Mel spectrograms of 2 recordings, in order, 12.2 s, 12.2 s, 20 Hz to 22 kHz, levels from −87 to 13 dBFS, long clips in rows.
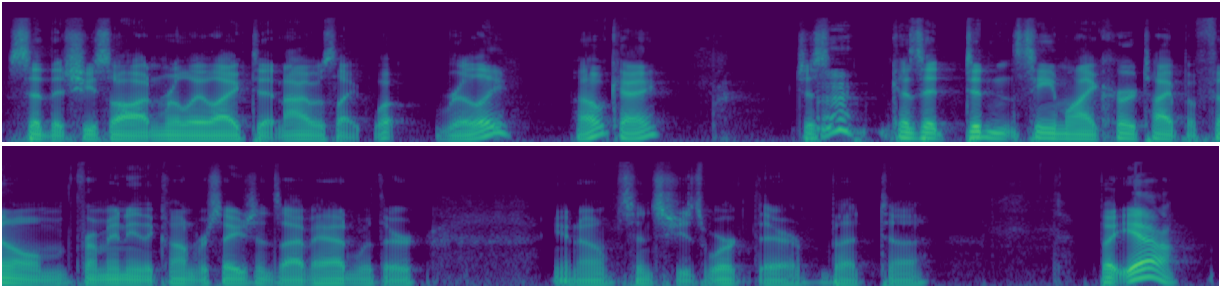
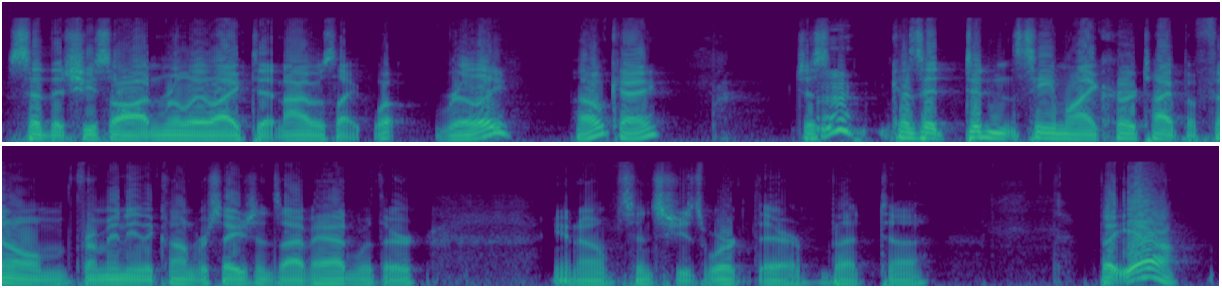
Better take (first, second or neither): first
